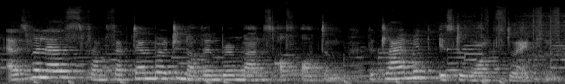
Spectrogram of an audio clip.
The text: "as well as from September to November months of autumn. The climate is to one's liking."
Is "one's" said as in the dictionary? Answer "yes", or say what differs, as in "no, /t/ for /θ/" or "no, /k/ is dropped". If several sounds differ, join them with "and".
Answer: no, /s/ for /z/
